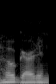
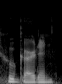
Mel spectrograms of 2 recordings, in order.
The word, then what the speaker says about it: Hoegaarden: calling it on not hoe garden like check it check out their website they they say it's officially pronounced who Garden if you haven't seen our who Garden review and you're wondering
